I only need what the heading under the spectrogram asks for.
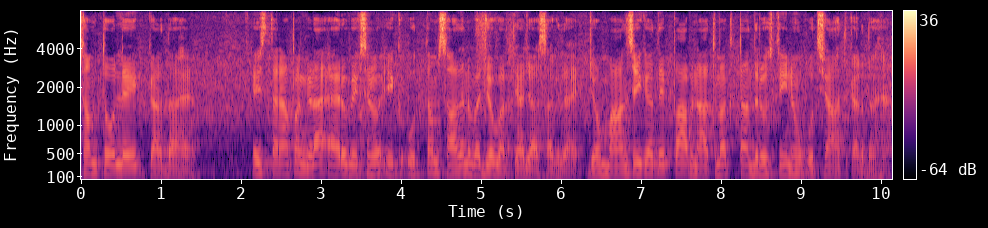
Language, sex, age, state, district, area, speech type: Punjabi, male, 18-30, Punjab, Kapurthala, urban, spontaneous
